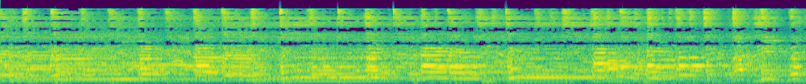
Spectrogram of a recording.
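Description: Live rock band playing: electric guitars holding and changing chords over drums, with a steady cymbal beat, recorded from the audience.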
